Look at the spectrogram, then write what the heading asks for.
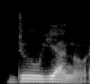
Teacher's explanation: in british english do you becomes do ya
